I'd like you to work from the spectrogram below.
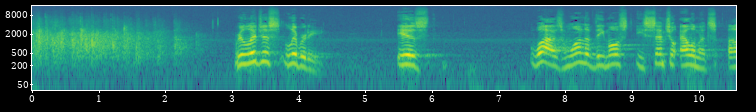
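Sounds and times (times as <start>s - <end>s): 
crowd applauding: 0.0s - 2.6s
speech: 3.0s - 4.4s, 5.5s - 6.0s, 7.5s - 10.5s.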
